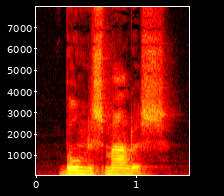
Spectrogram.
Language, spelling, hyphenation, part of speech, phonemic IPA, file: Dutch, bonus-malus, bo‧nus-ma‧lus, noun, /ˌboː.nʏsˈmaː.lʏs/, Nl-bonus-malus.ogg
- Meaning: merit-rating used to compute no-claim discounts for car insurance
